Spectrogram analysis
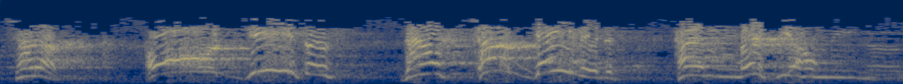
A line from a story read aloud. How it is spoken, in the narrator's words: The rest of them around here hollering also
